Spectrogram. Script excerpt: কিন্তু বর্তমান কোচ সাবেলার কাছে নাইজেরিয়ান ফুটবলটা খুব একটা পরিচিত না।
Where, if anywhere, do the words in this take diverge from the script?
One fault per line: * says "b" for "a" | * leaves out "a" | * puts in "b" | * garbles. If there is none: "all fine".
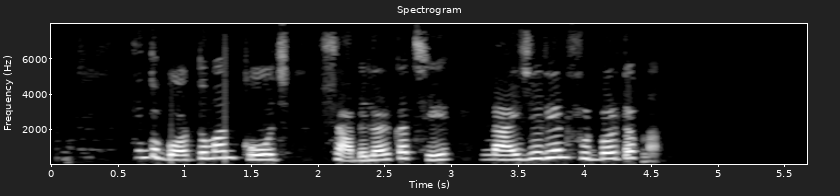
* leaves out "খুব একটা পরিচিত"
